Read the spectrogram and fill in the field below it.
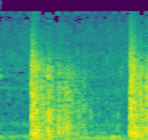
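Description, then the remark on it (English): Two loud gunshots about a second apart, fired at a leopard charging out of the forest, each a sharp crack that trails off into a rumbling decay. No voices are heard. “By Jove, I say, you poured half the Bally magazine in, didn't you?”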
